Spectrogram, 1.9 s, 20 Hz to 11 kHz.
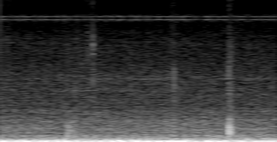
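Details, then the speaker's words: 2018 Cadillac Escalade after DOD delete with LS7 lifters, shorty headers and Magnaflow muffler, cruising on highway: low steady road rumble, no ticking or drone; healthy. "As you can see, it doesn't really make any noise, which is perfect. And then if you step on it, again, you still hear more intake than anything, but it sounds pretty good."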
